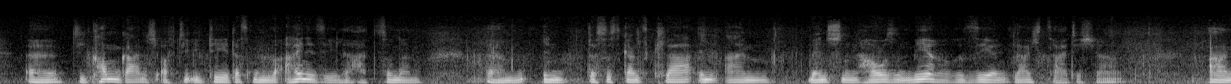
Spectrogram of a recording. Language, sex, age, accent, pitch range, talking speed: German, male, 60-79, German, 100-120 Hz, 135 wpm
